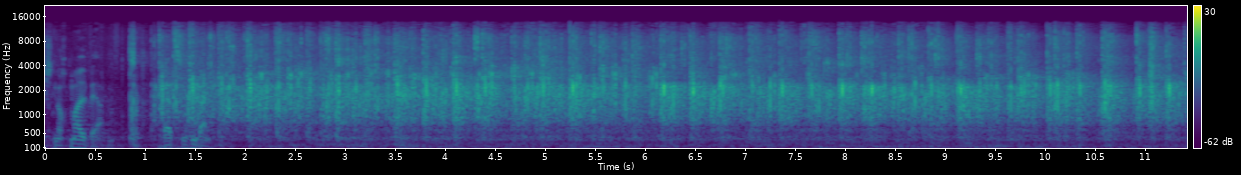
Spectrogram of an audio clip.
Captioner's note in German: Beifall BÜNDNIS 90/DIE GRÜNEN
